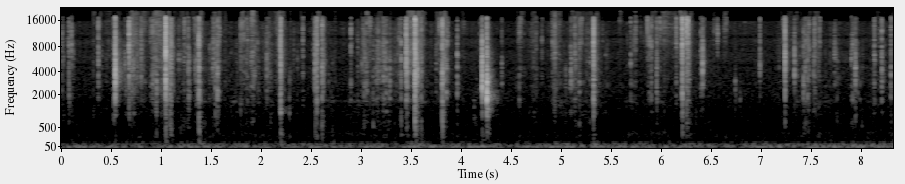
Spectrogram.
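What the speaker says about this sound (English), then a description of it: "don't crumple up your vinyl like this" A vinyl sheet being crumpled by hand, giving faint, close crinkles and sharp scattered clicks over a low background hum, with no voices.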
